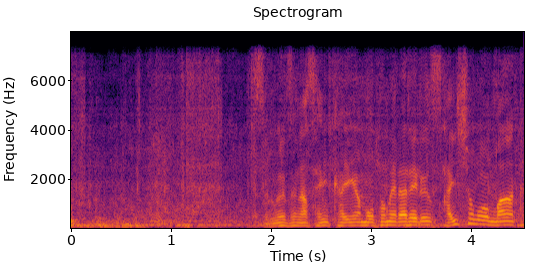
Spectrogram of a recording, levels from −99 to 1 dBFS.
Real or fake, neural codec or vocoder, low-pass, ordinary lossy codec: fake; codec, 24 kHz, 6 kbps, HILCodec; 7.2 kHz; none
